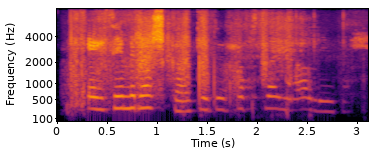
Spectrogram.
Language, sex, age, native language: Icelandic, female, 11, Icelandic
